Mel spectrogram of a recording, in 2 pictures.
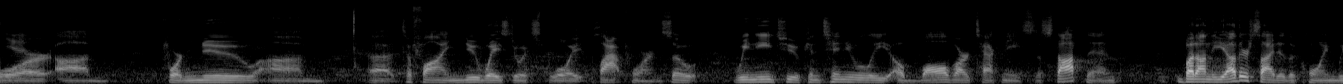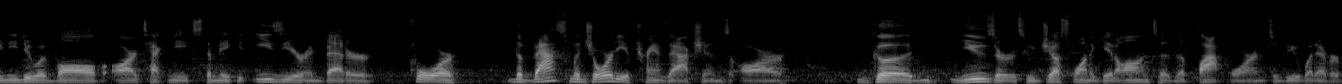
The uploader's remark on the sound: Finovate Europe. The first LIVE COVERED event of 2023 for Breaking Banks.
